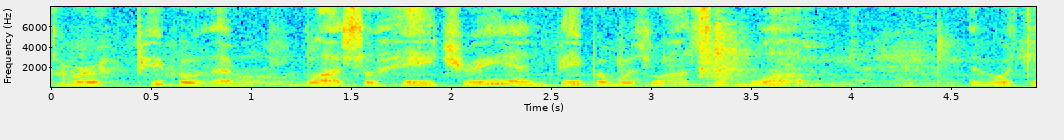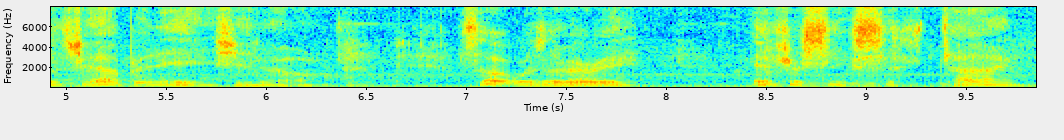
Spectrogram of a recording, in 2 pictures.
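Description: An American accent at a moderate pace, broken by long, frequent pauses, with loud background noise. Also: woman. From United States, Toledo. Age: 80s+. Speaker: war veteran, former military physical therapist. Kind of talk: interview answer, recalling memories. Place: home room. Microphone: handheld.

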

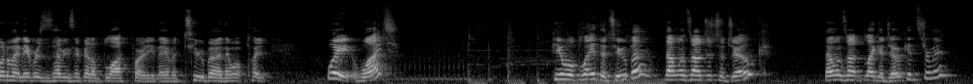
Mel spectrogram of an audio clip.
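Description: Very fast speech with faint music in the background. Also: man. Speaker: game streamer. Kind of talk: casual gameplay commentary. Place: home room.

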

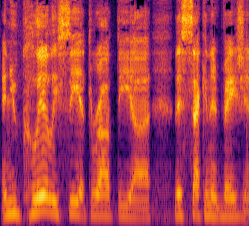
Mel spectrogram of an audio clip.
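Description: The voice has fairly even intonation and a dry sound with no echo. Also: man. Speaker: anime reviewer. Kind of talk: casual vlog chat. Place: car. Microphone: phone near.

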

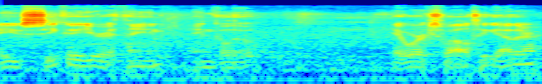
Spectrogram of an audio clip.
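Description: Soft-spoken and at a moderate pace, a man talks over noticeable background noise. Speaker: auto glass installer. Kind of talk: casual demonstration talk to camera. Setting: auto shop. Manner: quiet, soft-spoken. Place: garage. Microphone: phone near.

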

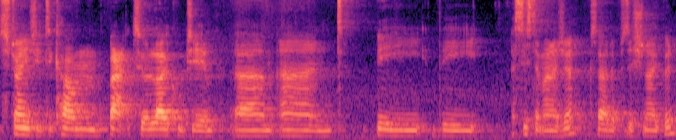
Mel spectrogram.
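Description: A man speaks with audible room echo around him. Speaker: guest. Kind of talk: interview answer. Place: gym.

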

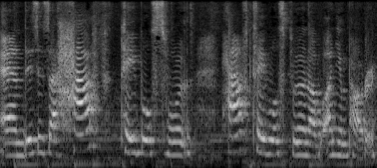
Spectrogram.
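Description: Clear music plays in the background. A woman with a high pitch speaks at a very slow pace. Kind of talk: cooking tutorial. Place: kitchen.

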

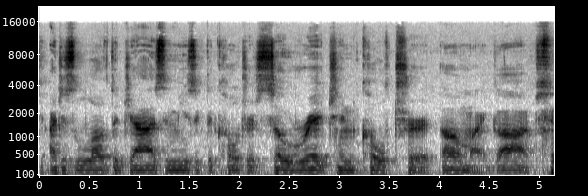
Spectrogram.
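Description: Light background noise sits under the speech. The pace is fairly slow. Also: man. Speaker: travel vlogger. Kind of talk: casual vlog chat. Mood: reflective, a bit bittersweet. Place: home room. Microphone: phone near.

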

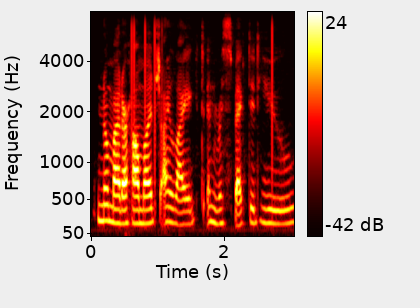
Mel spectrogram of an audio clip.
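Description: A woman talks fairly slowly over light background noise. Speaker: mental health vlogger. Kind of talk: casual vlog chat. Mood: serious, reflective, subdued. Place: home room. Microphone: webcam.

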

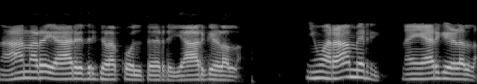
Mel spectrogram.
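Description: A woman does a cartoonish character voice with a high pitch and ordinary pitch variation. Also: moderate pace. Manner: chatty, gossipy.

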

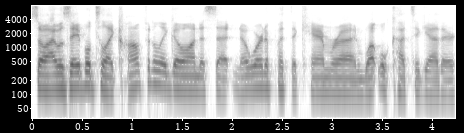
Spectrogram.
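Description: A man at a very fast pace against a quiet background. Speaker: film director. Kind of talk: interview. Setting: video call. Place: home room. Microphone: studio mic.

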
